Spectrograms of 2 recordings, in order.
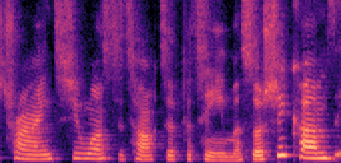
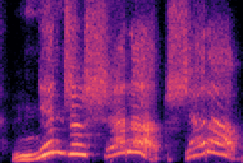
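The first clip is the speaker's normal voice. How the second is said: mock yelling; 13 semitones higher than usual. Belinda shouting down Zach mid-fight, high mock yell. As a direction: snap shut up at him in a high retold yell. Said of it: "like, yelling at Zach".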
